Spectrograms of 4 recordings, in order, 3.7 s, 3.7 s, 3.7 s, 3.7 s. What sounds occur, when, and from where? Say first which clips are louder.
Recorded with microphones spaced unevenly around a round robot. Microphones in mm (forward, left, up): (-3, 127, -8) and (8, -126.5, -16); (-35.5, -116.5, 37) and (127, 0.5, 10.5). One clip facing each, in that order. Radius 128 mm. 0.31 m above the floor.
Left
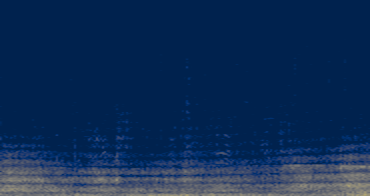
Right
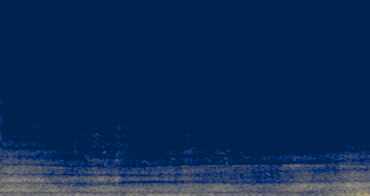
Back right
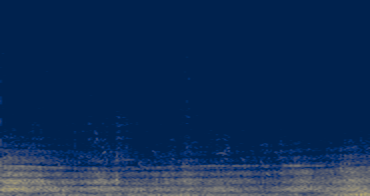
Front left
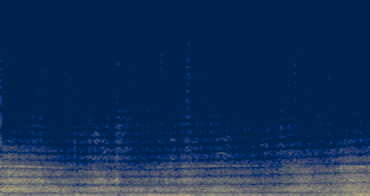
0.0 s an aircraft: left 1 dB, front left 2 dB; 10° right; by 3.7 s 70° left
